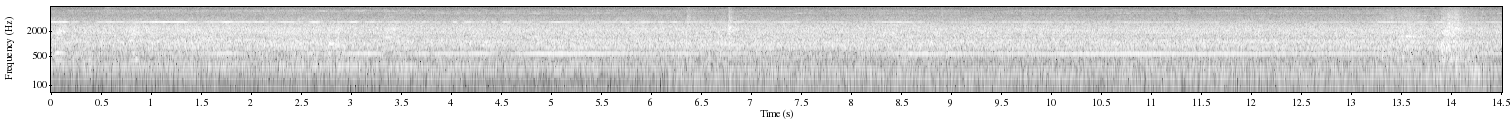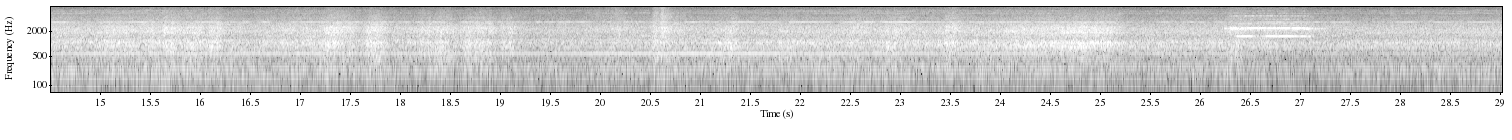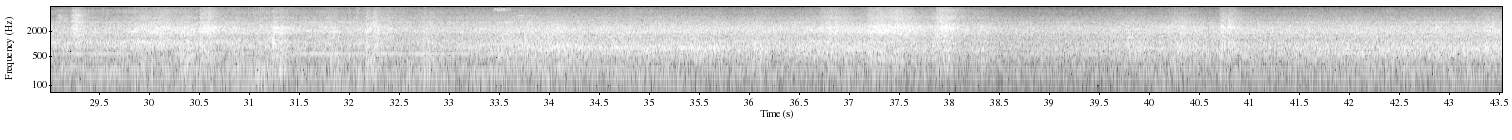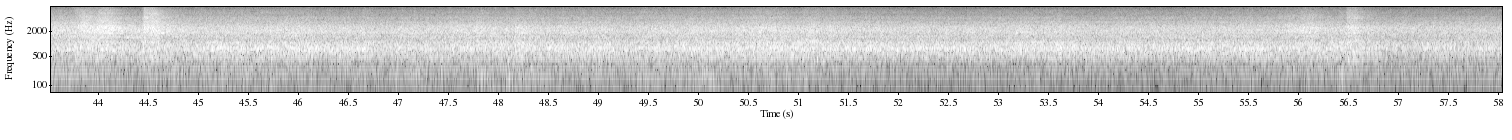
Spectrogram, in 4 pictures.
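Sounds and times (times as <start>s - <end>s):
brief high tone: 0.0s - 7.1s, 26.1s - 28.9s
train running noise: 0.0s - 58.0s.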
